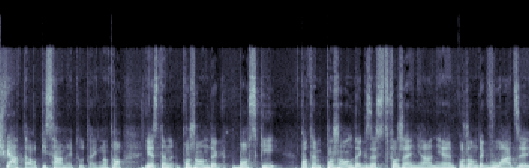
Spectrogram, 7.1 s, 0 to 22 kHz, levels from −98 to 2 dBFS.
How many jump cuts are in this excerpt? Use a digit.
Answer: 0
